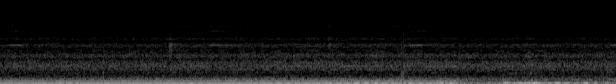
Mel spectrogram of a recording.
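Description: Low steady hum and rumble with no speech, carrying a steady low tone that cuts off about four and a half seconds in, leaving only the rumble.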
